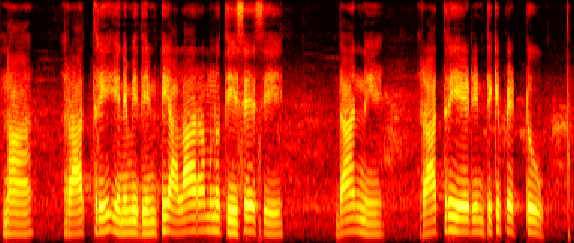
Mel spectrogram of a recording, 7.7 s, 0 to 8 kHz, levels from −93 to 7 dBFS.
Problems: constant background noise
